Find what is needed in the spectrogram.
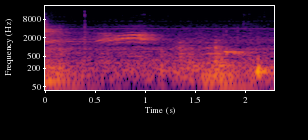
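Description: A faint, single animal call, rising then falling in pitch, about half a second long, a little over half a second in.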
